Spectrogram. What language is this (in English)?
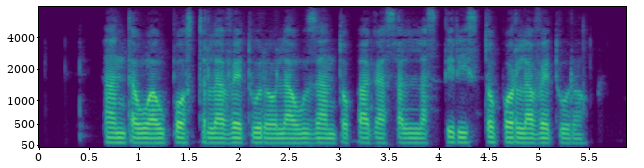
Esperanto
